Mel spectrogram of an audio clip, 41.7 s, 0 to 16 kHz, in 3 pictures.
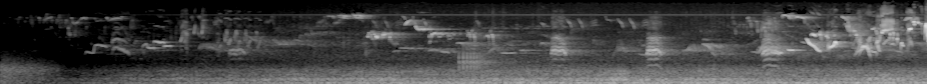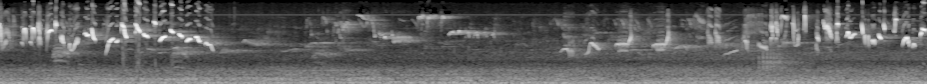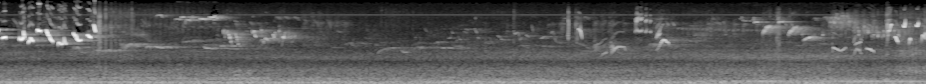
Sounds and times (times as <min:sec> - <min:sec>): Bird: 0:00.0 - 0:41.7
Environmental noise: 0:00.0 - 0:41.7.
